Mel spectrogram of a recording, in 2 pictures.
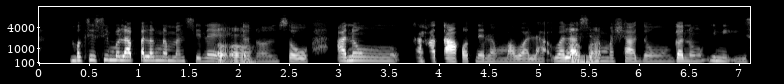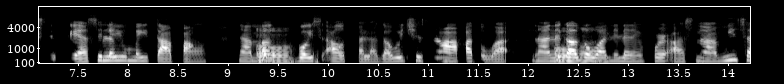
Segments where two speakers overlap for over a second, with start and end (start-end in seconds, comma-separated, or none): none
